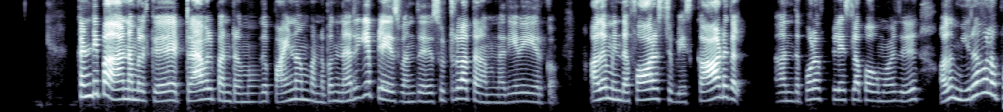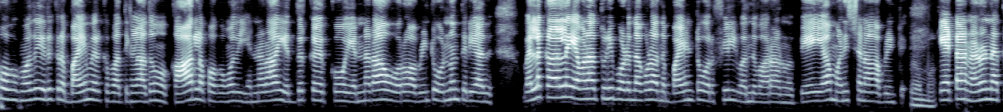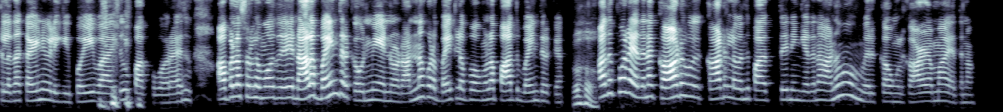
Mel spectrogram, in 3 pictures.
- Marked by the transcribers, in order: tongue click; in English: "ட்ராவல்"; in English: "பிளேஸ்"; in English: "ஃபாரஸ்ட் பிளேஸ்"; in English: "பிளேஸ்லாம்"; "பயந்துட்டு" said as "பயன்ட்டு"; snort
- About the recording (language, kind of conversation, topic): Tamil, podcast, காட்டில் உங்களுக்கு ஏற்பட்ட எந்த அனுபவம் உங்களை மனதார ஆழமாக உலுக்கியது?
